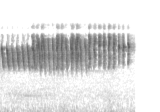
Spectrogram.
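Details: A Bar-winged prinia sings a master song for birds to learn: one continuous rapid trill of bright, buzzy chirps lasting nearly three seconds, then it stops abruptly.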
